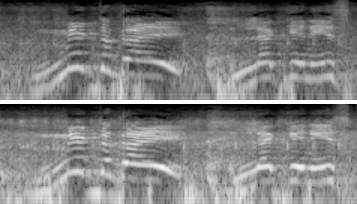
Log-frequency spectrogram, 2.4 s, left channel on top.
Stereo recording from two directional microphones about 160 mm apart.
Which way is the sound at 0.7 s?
25° left (ahead or behind).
